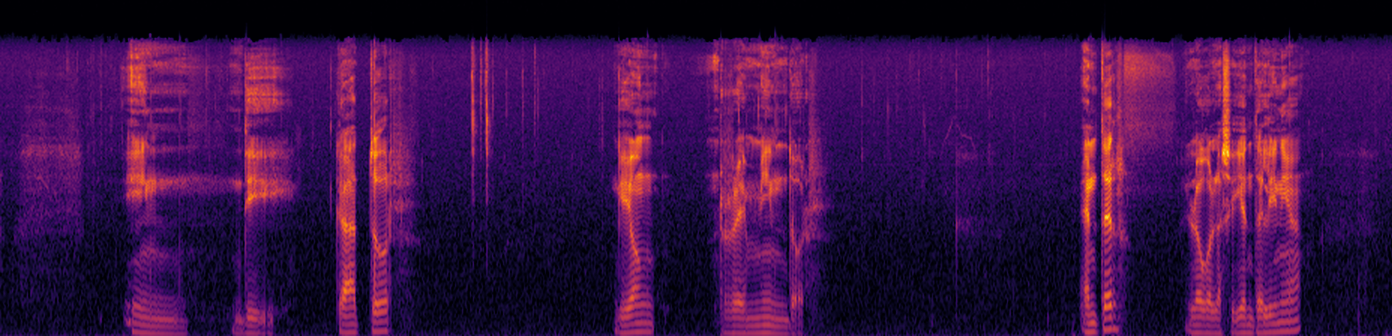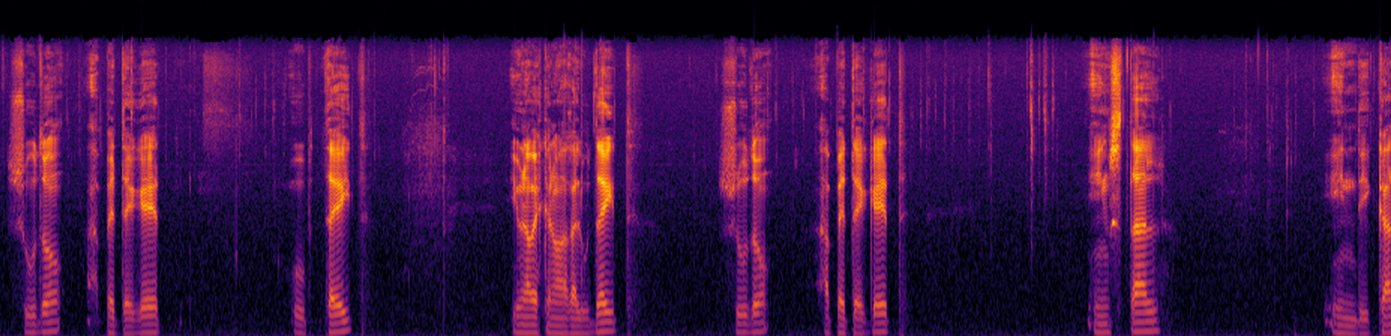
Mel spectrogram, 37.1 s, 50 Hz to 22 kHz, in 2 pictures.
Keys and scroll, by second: 0.2-11.4 typing, 17.2-22.8 typing, 26.4-33.0 typing, 34.3-37.1 typing.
